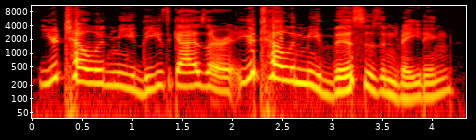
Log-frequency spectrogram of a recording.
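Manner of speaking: astonished, emphatic protest; loud disbelief. Real, not acted. Can't believe cute stoats are invasive.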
